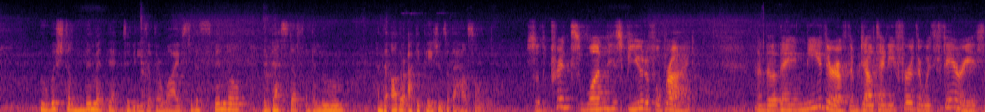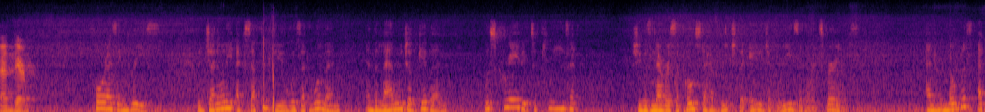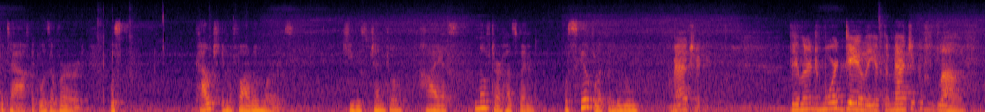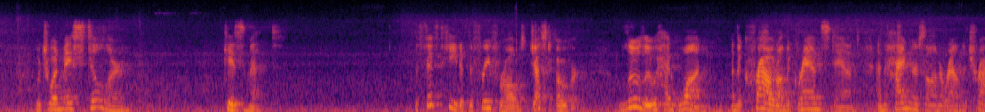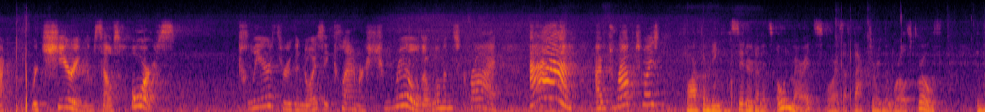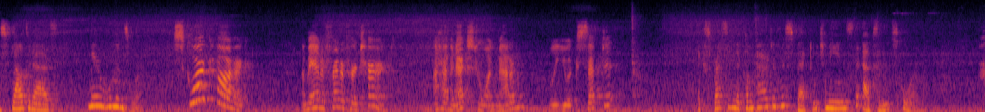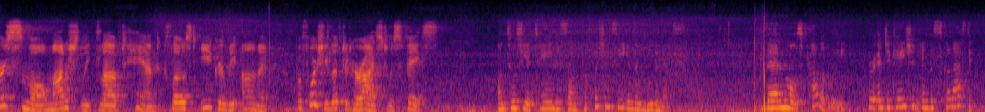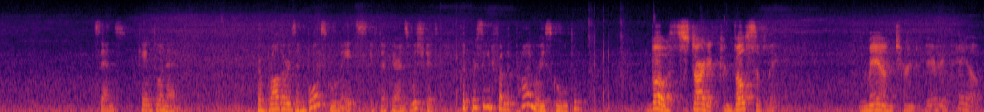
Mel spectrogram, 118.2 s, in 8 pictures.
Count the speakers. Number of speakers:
2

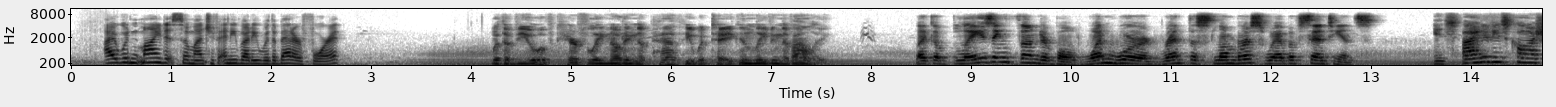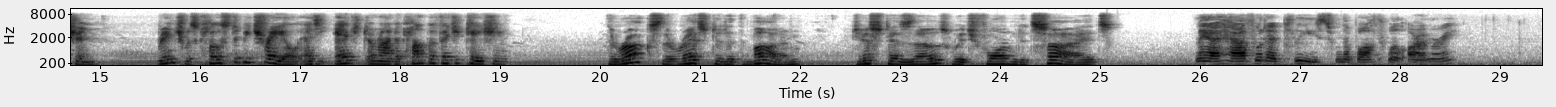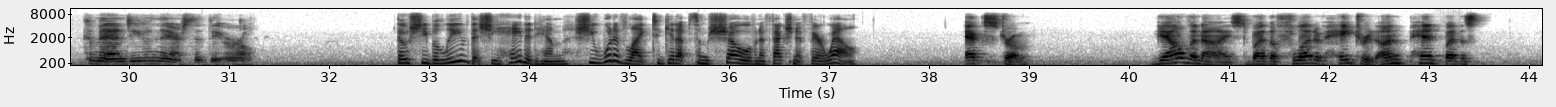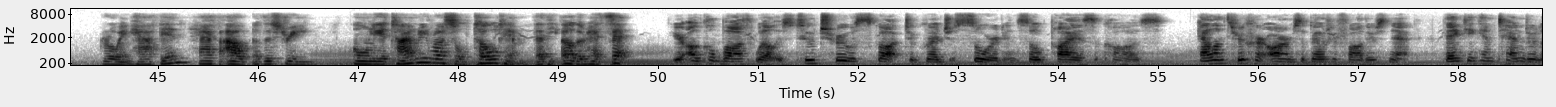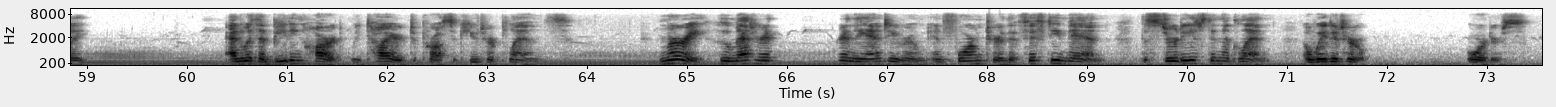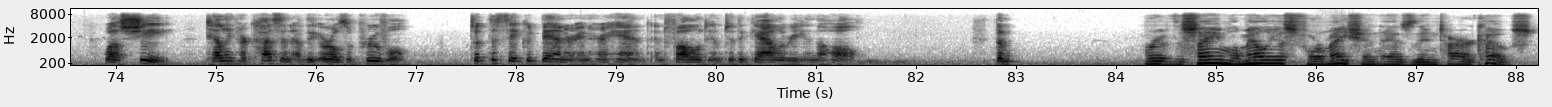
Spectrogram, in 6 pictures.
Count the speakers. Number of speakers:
6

